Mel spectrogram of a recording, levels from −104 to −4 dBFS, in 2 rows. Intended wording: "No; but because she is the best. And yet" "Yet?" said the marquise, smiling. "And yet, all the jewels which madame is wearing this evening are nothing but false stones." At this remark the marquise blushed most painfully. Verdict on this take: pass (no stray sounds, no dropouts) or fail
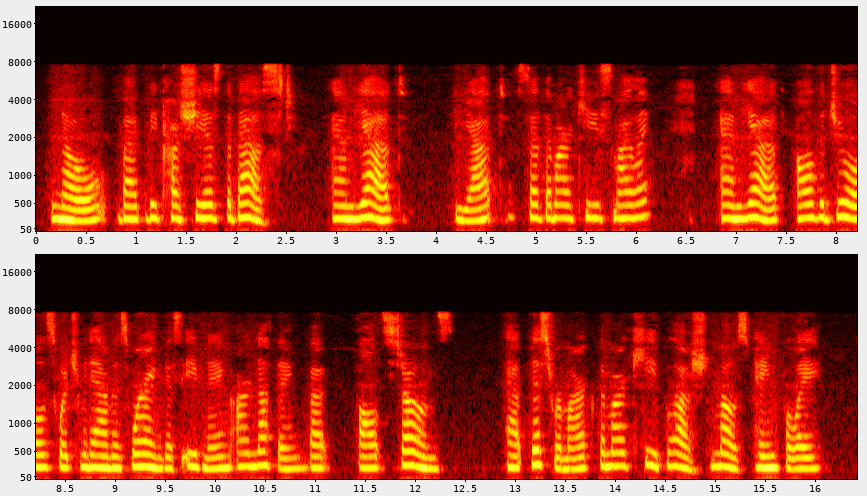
pass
